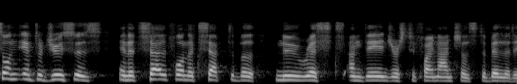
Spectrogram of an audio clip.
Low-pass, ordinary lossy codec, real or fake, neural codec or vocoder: 7.2 kHz; none; fake; autoencoder, 48 kHz, 32 numbers a frame, DAC-VAE, trained on Japanese speech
